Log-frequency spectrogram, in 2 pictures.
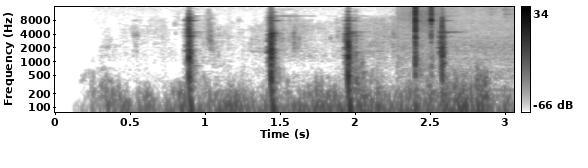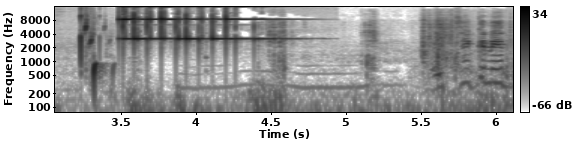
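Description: Steel pick head striking the stones packed around a wooden post: several separate sharp knocks, then a harder strike at about three and a half seconds that leaves a high ringing tone lasting about a second.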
